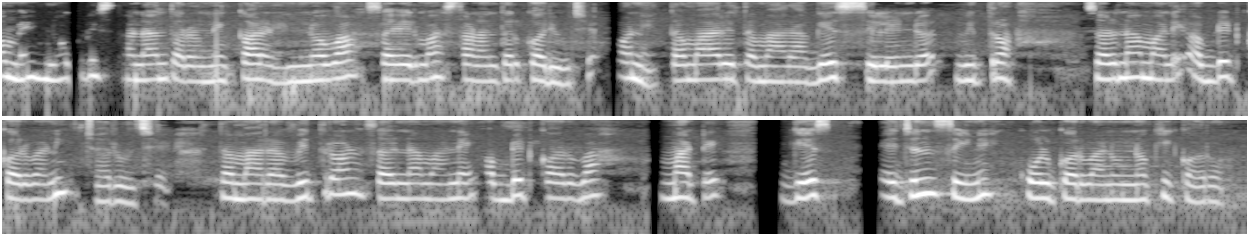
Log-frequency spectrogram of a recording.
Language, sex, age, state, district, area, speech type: Gujarati, female, 18-30, Gujarat, Rajkot, rural, spontaneous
